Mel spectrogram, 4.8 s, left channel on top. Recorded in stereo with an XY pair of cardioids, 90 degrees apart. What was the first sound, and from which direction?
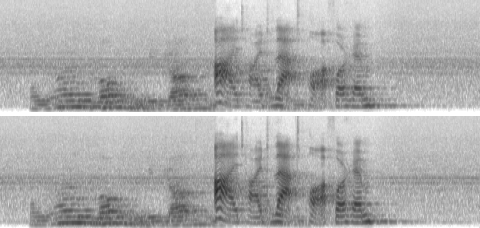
A man speaking, 30° right.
